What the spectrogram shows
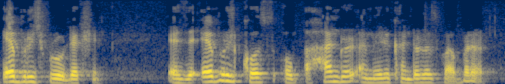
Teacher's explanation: in the Northern Nigerian accent, they would like to replace the sound J, okay, with letters SH, sh.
